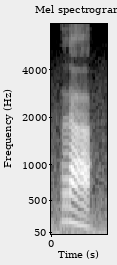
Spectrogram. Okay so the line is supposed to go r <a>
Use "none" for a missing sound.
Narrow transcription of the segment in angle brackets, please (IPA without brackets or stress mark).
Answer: a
